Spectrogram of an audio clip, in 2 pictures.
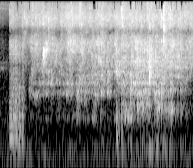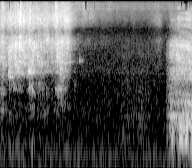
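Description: Cold water gushes steadily from a tap into a container for several seconds, stops briefly, then starts flowing again.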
